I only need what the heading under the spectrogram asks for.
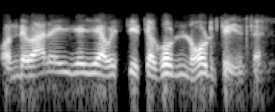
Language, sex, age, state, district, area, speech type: Kannada, male, 60+, Karnataka, Mysore, urban, conversation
